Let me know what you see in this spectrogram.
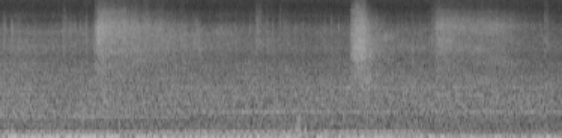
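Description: Low, steady rumble of a diesel train, with two brief hisses, one about a second in and one near five seconds, and a faint steady tone above.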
